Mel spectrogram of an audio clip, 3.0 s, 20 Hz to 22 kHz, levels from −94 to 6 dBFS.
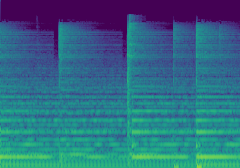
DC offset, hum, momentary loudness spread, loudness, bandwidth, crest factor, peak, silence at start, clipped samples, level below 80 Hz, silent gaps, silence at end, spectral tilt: under 0.1%; none; 7 LU; -21 LUFS; 15.5 kHz; 18 dB; -2 dBFS; 0 s; under 0.1%; -28 dBFS; none; 0 s; -5 dB/octave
